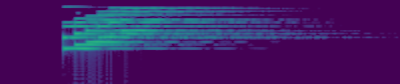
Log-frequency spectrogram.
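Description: A bright chime sound effect for an animated end card: one ringing ding made of several high bell-like tones, struck about a third of a second in and fading out over about a second and a half.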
